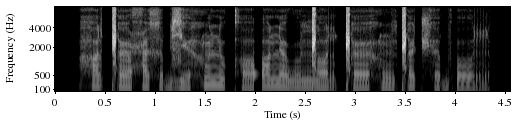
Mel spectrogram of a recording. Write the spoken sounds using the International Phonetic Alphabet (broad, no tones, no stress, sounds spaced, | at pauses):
h ɒ l ǁ œ ħ ɘ x ɘ b zʲ ɘ h ũ n u kʰ ɔ ʔ ɔ n œ w u ŋ͡ǁ ɔ r ǁ œ h ũ ǁ œ t͡ʃʰ ɘ b ʔ o r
